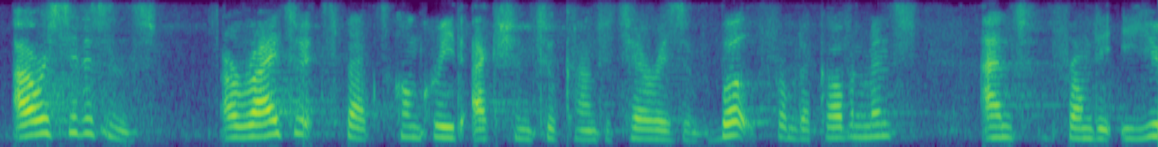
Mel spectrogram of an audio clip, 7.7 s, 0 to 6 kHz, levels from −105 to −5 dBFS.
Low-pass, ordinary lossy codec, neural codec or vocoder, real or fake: 5.4 kHz; Opus, 32 kbps; none; real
